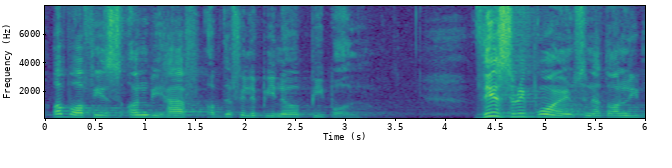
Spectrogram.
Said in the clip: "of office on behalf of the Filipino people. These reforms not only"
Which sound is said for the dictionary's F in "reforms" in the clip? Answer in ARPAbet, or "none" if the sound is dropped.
P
